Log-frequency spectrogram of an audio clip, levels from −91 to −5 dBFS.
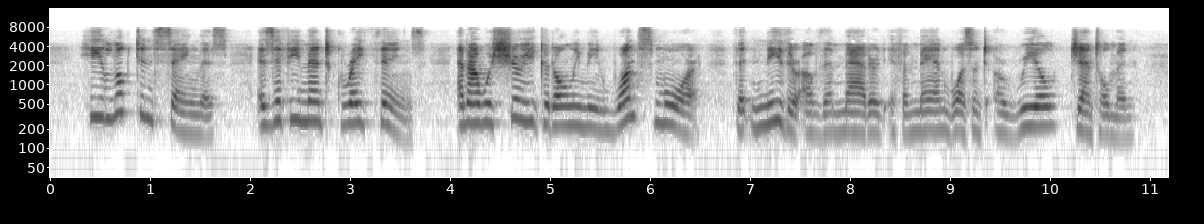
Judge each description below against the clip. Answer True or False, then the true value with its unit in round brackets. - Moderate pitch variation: False (6.2 semitones)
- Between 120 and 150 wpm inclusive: False (175 wpm)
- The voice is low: False (225 Hz)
